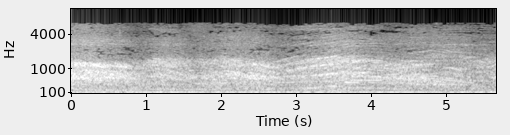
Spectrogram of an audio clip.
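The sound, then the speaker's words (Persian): An audience recites salawat together in unison, forming a loud, continuous mass of many voices that holds steady throughout. “انشاءالله خدا از همه قبول کنه. صلواتی ختم نمایید.”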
